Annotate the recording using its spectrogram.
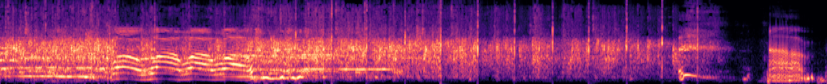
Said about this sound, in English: Please welcome former New Zealand All Black Dane Coles. And please give an equal level of applause for former Ireland player Rory Best.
